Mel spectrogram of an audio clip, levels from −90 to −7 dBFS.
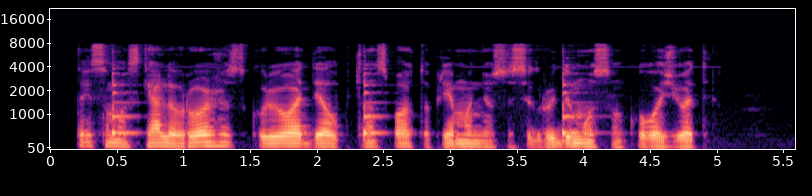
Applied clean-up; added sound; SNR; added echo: neural mask model RNNoise.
